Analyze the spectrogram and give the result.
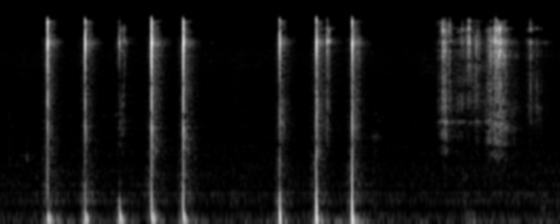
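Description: Long fingernails tap the head of a small red-dotted painted wooden mini maraca, hollow and filled with beads, eight times in quick sharp clicks with a low, woody thump. Softer, bright scratching follows near the end.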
